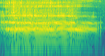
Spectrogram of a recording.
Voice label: pain, radio, bot

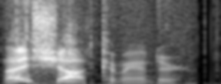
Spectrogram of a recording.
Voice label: "nice shot commander", radio bot; cstrike

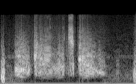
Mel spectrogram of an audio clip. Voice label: lets go, zombie male

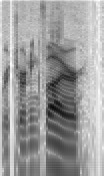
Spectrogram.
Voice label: "returning fire", radio bot; cstrike

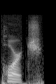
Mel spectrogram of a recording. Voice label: "porch", radio bot; cstrike

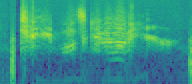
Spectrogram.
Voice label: get out, zombie male

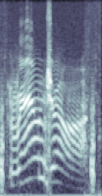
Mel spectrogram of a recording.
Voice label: round draw, woman

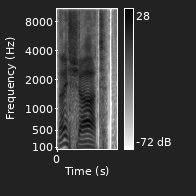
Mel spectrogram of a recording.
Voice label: "nice shot", radio bot; cstrike

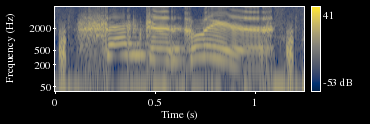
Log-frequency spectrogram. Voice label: clear, radio, woman

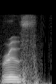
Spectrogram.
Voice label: roof, radio bot; cstrike

